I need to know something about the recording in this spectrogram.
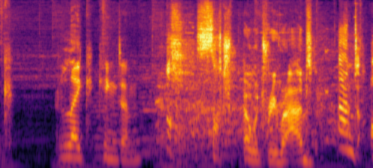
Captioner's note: silence; laughter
